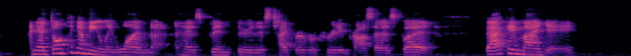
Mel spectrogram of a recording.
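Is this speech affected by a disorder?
Yes: cleft lip and palate; speech therapy in San Antonio after a later stroke, speech returned faster than other abilities.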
